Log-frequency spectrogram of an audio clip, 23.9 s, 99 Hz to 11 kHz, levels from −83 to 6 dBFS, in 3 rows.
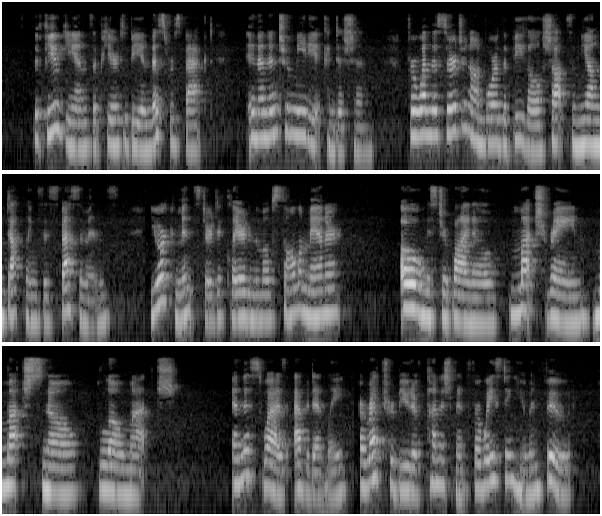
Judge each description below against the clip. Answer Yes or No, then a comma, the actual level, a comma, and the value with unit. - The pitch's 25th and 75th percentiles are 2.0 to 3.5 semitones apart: No, average, 4.0 semitones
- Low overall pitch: No, high, 200 Hz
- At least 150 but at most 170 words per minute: No, slow, 135 wpm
